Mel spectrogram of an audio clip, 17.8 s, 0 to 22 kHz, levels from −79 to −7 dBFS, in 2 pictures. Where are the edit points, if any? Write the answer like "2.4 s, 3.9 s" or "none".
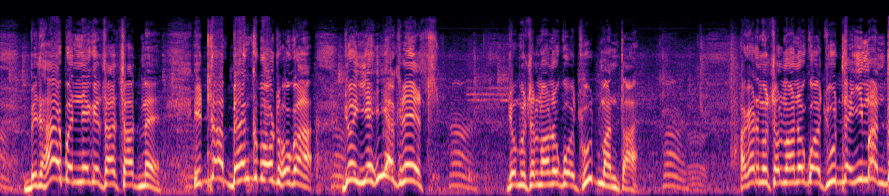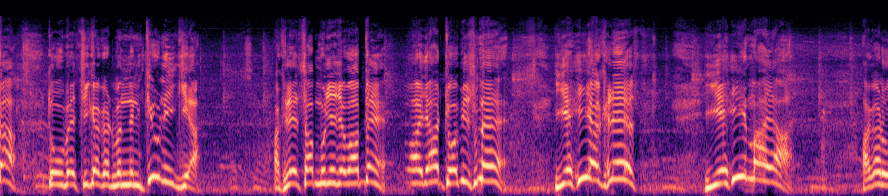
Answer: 13.0 s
